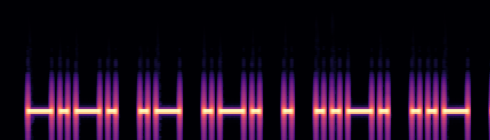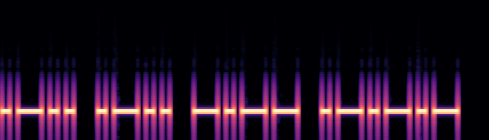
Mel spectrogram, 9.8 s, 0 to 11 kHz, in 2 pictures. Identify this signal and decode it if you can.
Morse code, heard as a keyed tone, about 15 wpm, 700 Hz. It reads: CAREFULLY.
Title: Sentences from Top 1500 Words 15wpm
